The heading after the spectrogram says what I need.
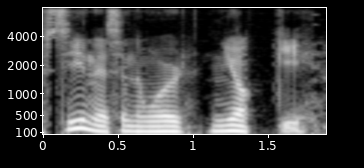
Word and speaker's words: gnocchi: italian pronunciation it makes total sense why that's pronounced gnocchi all right the letter z the letter z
